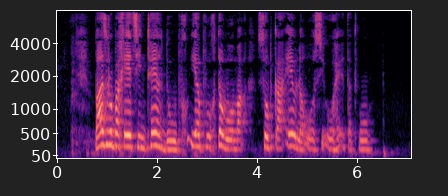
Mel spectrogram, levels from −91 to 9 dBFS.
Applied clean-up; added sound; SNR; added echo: none; none; none; none.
